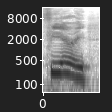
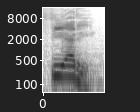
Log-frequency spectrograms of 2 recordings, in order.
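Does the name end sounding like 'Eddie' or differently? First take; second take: differently; Eddie. First: The ending does not sound like 'Eddie'. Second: The ending sounds like 'Eddie'. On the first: The speaker calls it wrong. "It's not Fieri" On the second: The speaker calls it right. "it's Fieri. So the way it's pronounced is like Fee and Eddie"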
